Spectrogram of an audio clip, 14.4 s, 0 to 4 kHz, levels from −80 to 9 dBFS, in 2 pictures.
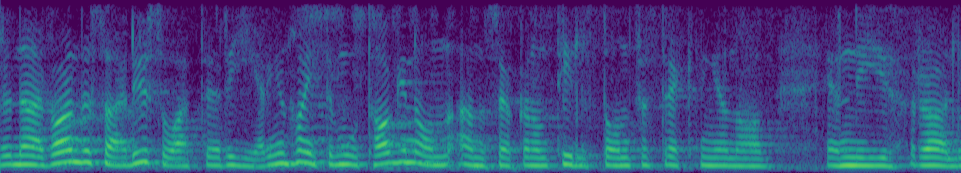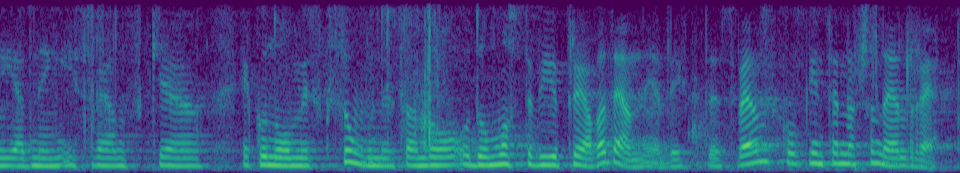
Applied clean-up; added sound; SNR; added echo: none; none; none; none.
